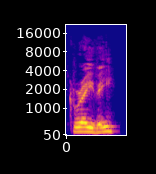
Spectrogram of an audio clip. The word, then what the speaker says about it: Graeve: hold of you, uh it's a bit confusing because you call yourself Data Coach Gravy. Uh, but that's because of your surname. Uh, which is spelled G R A E V E, right?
